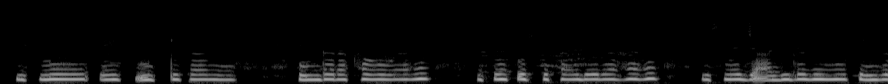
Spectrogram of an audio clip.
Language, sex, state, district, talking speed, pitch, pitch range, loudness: Hindi, female, Jharkhand, Jamtara, 130 wpm, 230 Hz, 225-235 Hz, -32 LUFS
